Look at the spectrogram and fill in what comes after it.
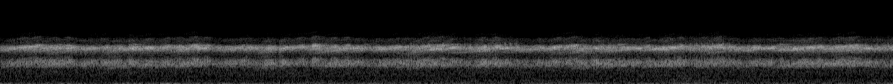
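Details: Frogs crowd a wetland behind a house in spring, their croaking taken live and unlooped: a constant wall of high, buzzy trills from many callers at once, evenly loud throughout with faint rhythmic flutter.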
